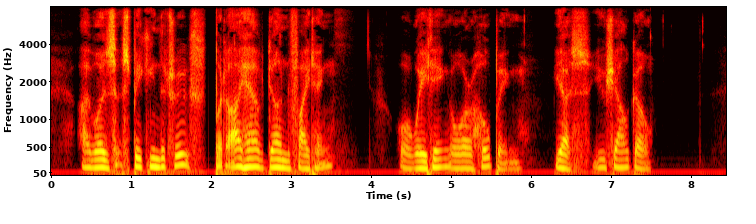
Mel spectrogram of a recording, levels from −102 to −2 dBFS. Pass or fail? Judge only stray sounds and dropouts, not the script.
pass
